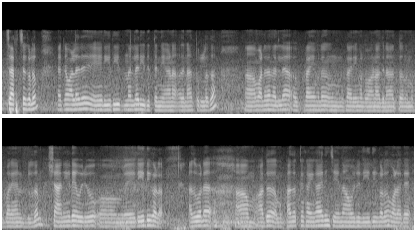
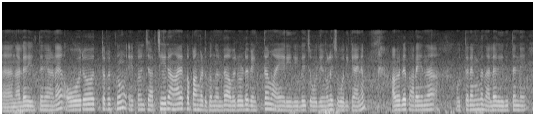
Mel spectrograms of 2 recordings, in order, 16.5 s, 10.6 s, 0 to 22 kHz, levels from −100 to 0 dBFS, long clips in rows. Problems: constant background noise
